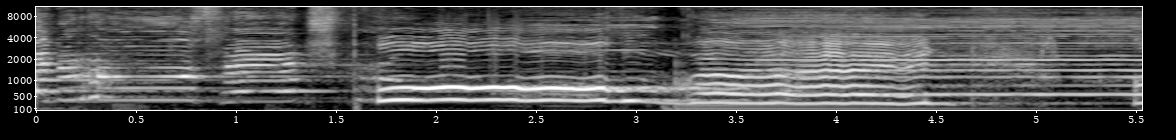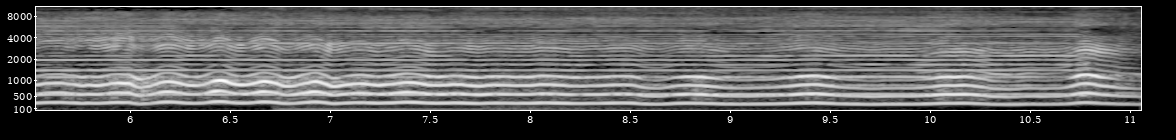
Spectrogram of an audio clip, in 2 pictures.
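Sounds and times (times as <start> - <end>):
electric bass line: 3.0 - 10.6
harmonica playing: 3.2 - 11.0.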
